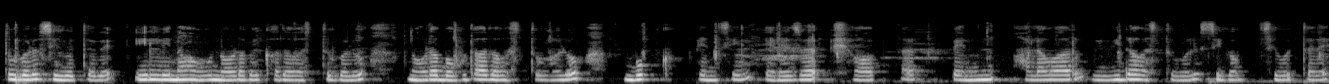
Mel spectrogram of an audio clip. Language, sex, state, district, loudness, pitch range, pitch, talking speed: Kannada, female, Karnataka, Mysore, -17 LUFS, 205-220 Hz, 210 Hz, 85 wpm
